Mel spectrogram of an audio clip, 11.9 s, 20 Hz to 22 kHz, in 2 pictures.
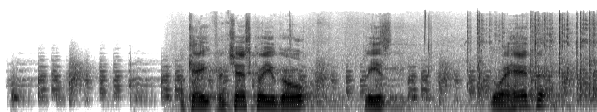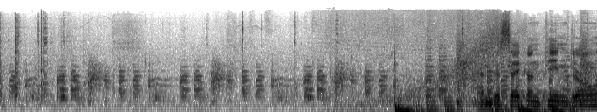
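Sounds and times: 
tonal music: 0:00.1 - 0:11.8
speech: 0:01.7 - 0:05.7, 0:10.8 - 0:11.9
hand rummaging through a pile of plastic draw balls: 0:04.6 - 0:06.8.

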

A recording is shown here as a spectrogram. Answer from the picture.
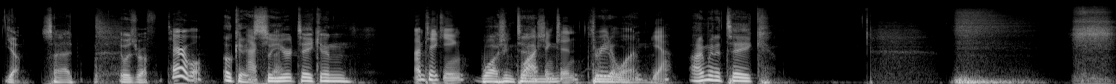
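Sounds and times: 
speech: 0:00.0 - 0:07.8, 0:09.5 - 0:09.9
heavy airy breathing into a microphone: 0:08.7 - 0:11.1.

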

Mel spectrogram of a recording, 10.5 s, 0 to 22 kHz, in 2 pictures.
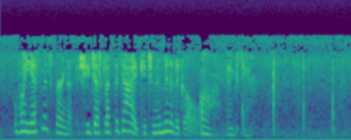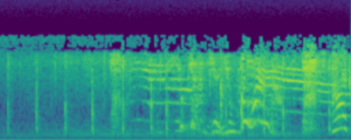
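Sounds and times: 
steady room hum: 0:00.0 - 0:10.5
speech: 0:00.2 - 0:03.9, 0:08.1 - 0:10.5
faint regular tapping: 0:03.6 - 0:08.7
cat meowing: 0:07.2 - 0:10.5.

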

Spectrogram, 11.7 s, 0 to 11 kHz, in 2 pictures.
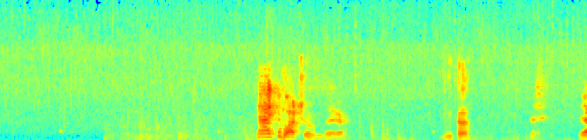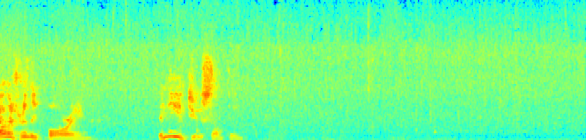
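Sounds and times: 
rain falling outside: 0:00.0 - 0:11.7
speech: 0:02.6 - 0:03.6, 0:04.4 - 0:06.9, 0:07.5 - 0:08.4.

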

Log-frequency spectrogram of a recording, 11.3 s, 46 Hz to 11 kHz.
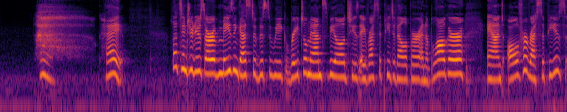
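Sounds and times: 
deep breath in and out: 0:00.7 - 0:01.9
speech: 0:02.3 - 0:02.6, 0:03.4 - 0:11.3.

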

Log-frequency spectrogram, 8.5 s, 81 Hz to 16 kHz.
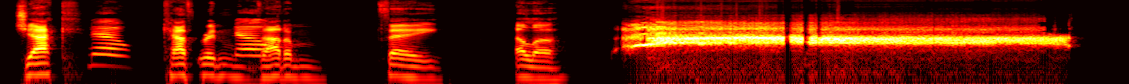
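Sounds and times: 
speech: 0:00.1 - 0:04.8
pterodactyl screaming after being hit by a fired flare: 0:04.6 - 0:08.2.

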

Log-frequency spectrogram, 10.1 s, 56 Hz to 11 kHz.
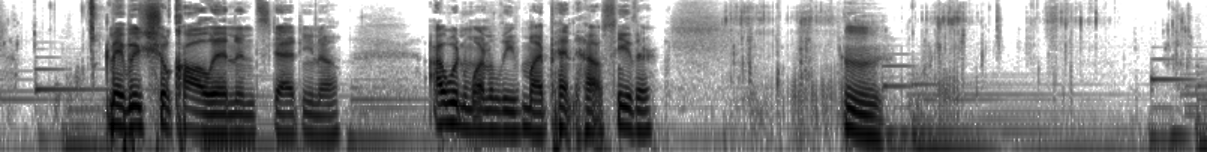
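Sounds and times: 
speech: 0:00.9 - 0:05.8, 0:06.6 - 0:07.5
person drinking water with swallowing and gulping: 0:05.7 - 0:10.0.

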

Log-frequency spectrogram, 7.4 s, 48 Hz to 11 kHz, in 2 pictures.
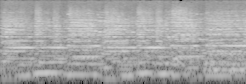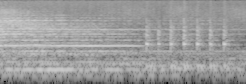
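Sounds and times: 
sustained dramatic orchestral music: 0:00.0 - 0:06.9
sharp knocks on a wooden door: 0:05.9 - 0:07.2.

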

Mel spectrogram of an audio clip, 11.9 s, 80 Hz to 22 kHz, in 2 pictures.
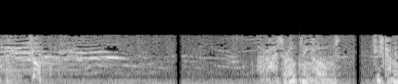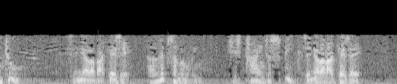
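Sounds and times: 
cats meowing and caterwauling: 0:00.0 - 0:05.4, 0:06.3 - 0:07.0
speech: 0:04.2 - 0:06.4, 0:07.0 - 0:11.5.

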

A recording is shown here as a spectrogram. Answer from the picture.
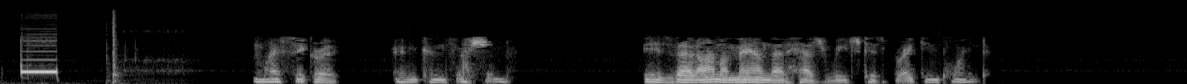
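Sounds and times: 
faint noise: 0:00.0 - 0:11.8
voicemail beep: 0:00.2 - 0:00.6
speech: 0:02.6 - 0:05.2, 0:06.4 - 0:09.9.

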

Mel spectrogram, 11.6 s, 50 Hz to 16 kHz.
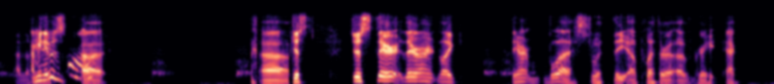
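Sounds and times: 
dog barking: 0:00.0 - 0:00.3, 0:02.3 - 0:02.6, 0:03.5 - 0:03.9, 0:07.2 - 0:07.8
speech: 0:00.2 - 0:01.7, 0:03.8 - 0:04.7, 0:05.3 - 0:07.0, 0:07.7 - 0:11.2.

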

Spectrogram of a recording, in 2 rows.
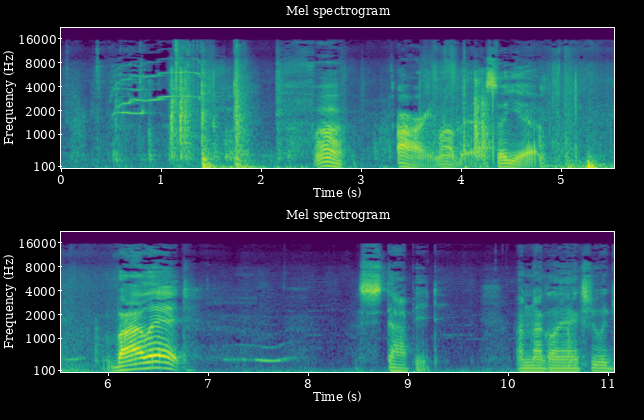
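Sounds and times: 
door creaking on its hinges with a rising squeal: 0:00.3 - 0:02.4
speech: 0:02.6 - 0:05.1, 0:06.0 - 0:06.9, 0:08.5 - 0:09.3, 0:10.1 - 0:11.0.

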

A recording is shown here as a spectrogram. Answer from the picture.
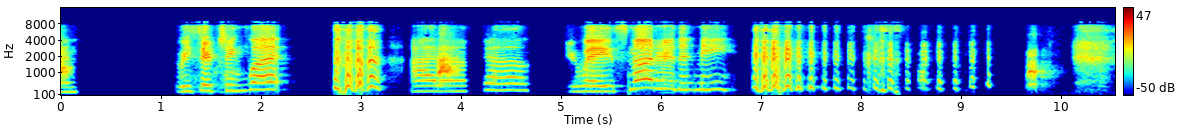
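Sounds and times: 
speech: 0:00.0 - 0:00.3, 0:01.2 - 0:10.5
laughter: 0:02.8 - 0:03.2, 0:07.0 - 0:09.3
dog barking: 0:03.8 - 0:04.0, 0:09.7 - 0:10.0.

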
